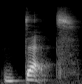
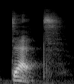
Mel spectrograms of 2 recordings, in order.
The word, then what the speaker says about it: debt: not thumb thumb and Deb not debit there's a similar word which is spelled differently and they have two very different meanings so this is really important to remember debt doubt and next we have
